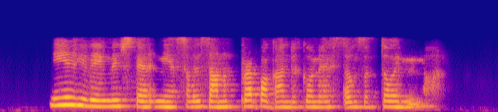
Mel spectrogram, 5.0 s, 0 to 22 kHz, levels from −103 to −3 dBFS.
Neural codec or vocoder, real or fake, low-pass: codec, 16 kHz, 1 kbps, X-Codec, HuBERT features, trained on general audio; fake; 5.4 kHz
